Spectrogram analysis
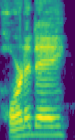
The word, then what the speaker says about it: Hornady: under my skin is when people call Hornady horn a day it's like there's no freaking a at the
